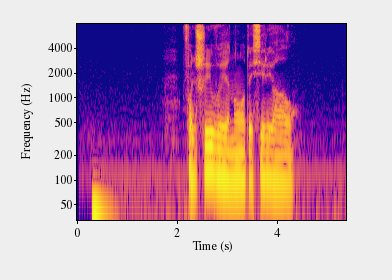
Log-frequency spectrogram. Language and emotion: Russian, sad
